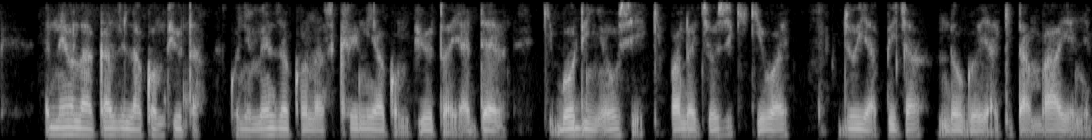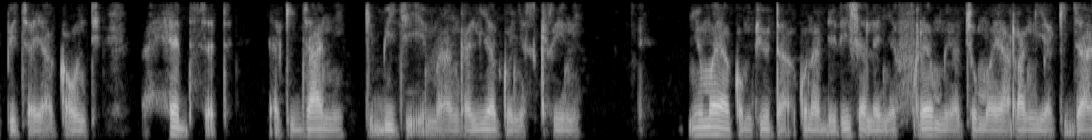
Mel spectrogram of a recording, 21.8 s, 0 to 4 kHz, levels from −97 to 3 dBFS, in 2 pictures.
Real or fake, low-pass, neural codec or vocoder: real; 3.6 kHz; none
